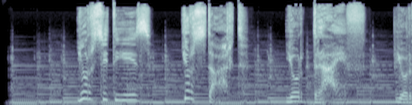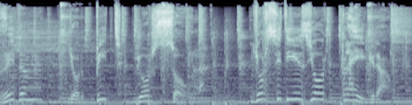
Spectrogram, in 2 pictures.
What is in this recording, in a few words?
Commercial, Bright, Light, Warm, Trustworthy, Italian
